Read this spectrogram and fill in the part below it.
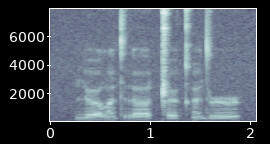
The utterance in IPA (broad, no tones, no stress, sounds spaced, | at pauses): n œː lˠ ɛ̃ t r ʌː ǁ œ kʰ œ̃ d ə˞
